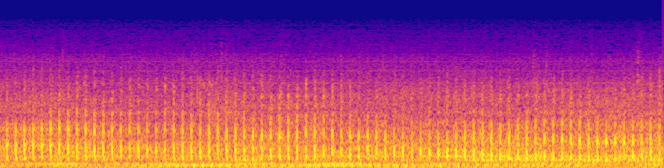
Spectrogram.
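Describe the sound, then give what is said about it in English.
A medevac helicopter passes overhead, its rotor blades producing a loud, steady, rapid thumping that fills the whole stretch, continuous with no voices. “That chopper, by the way, looks like it's a medevac or something along those lines, so hopefully not coming for me.”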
